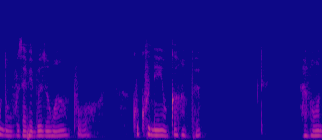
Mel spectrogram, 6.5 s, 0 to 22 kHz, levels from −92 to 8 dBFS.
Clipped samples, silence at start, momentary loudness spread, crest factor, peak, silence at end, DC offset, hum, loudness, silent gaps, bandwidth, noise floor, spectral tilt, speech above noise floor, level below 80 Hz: under 0.1%; 0 s; 13 LU; 24 dB; -32 dBFS; 0 s; under 0.1%; none; -55 LUFS; none; 7 kHz; under -90 dBFS; -6.5 dB/octave; over 36 dB; -88 dBFS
